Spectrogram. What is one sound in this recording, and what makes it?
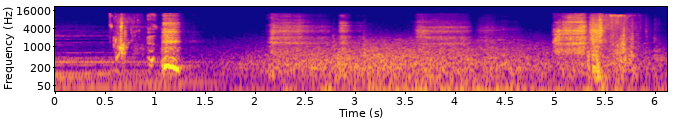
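A young man speaks in a low, tense voice.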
